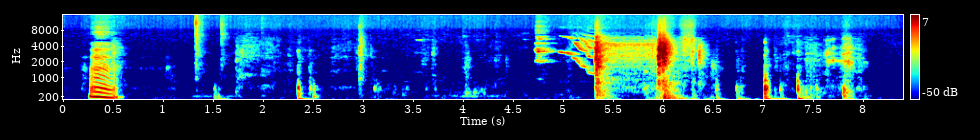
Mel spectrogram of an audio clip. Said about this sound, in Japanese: ちょっとドアが開いてたので閉めてきました。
